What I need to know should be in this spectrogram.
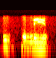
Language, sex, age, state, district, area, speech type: Urdu, male, 18-30, Bihar, Purnia, rural, conversation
